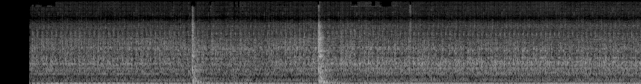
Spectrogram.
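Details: VW Golf Plus, turning the steering wheel at standstill with engine idling: a couple of sharp single knocks a second or so apart as the wheel turns; knock in the steering or front suspension.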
